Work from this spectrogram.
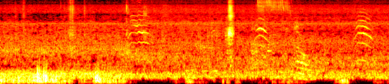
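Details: Pet cat meowing, described as very cute with beautiful eyes; several short, faint, rising-falling harmonic meows spread across the recording over a steady background hum, with low thumps and handling noise near the start.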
